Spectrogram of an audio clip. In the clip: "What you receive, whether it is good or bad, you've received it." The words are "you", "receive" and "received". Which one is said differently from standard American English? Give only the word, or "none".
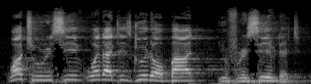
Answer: none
